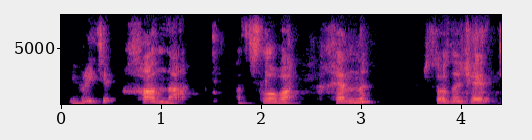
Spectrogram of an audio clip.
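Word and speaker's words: חנה: Заимствованные слова произносятся так, как если бы в них не было удвоения. Например, что такое имя Анна? Почему оно пишется через два «н»? Совершенно непонятно. В иврите «хана» от слова «хен», что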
